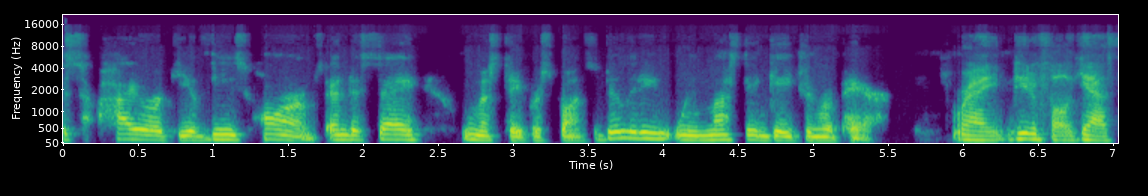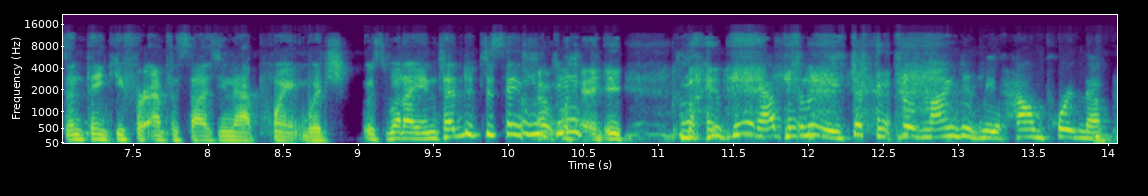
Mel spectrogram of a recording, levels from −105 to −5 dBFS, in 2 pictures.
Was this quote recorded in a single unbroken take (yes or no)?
no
